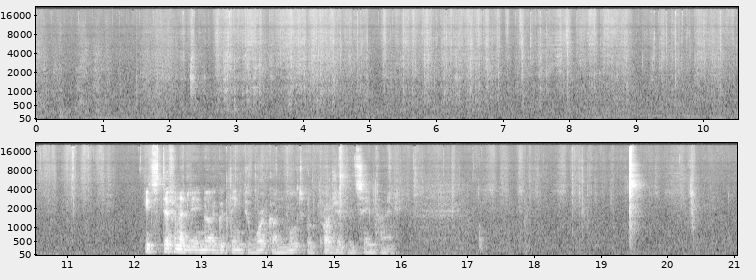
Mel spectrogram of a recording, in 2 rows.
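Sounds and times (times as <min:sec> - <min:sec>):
faint rustling: 0:00.0 - 0:19.1.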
